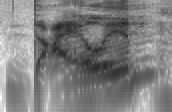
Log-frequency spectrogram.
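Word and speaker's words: Dillion: is say it how you spell it please it's d-i-l-l-i-o-n can you call me dial-in dalion please could you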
